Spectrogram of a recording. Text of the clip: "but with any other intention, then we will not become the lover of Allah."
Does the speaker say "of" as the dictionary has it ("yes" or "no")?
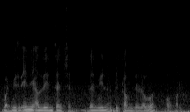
no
